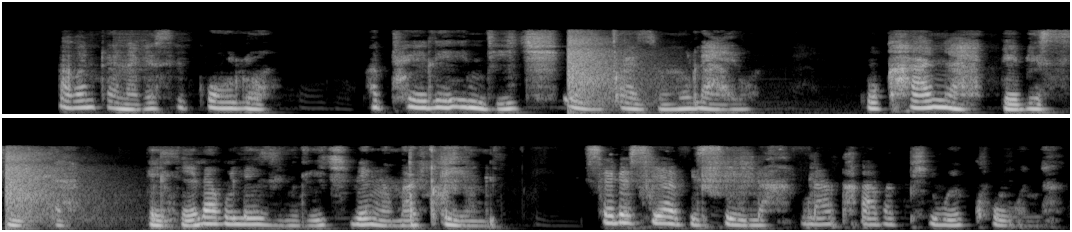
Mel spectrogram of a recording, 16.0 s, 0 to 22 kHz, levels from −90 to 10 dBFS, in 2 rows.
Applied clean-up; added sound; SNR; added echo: none; Clapping; 8 dB; reverberation time 0.2 s.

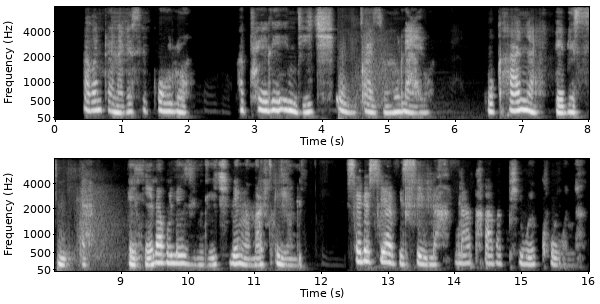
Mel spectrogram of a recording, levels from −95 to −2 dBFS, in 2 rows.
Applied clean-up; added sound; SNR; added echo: neural separator model SepFormer DNS4.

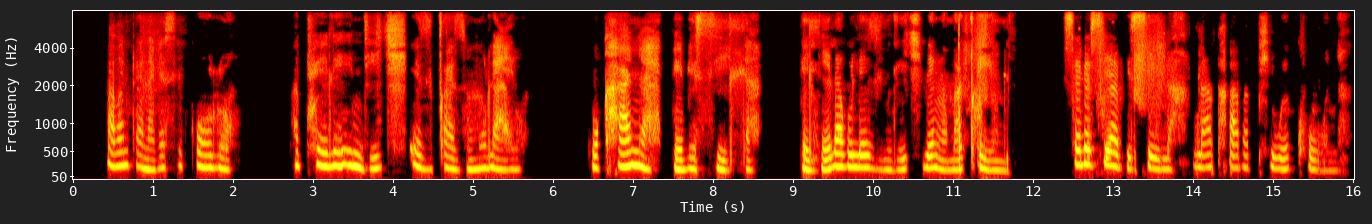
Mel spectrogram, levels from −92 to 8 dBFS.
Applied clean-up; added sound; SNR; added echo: none; none; none; none.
